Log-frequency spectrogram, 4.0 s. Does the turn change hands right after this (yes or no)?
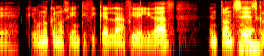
no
